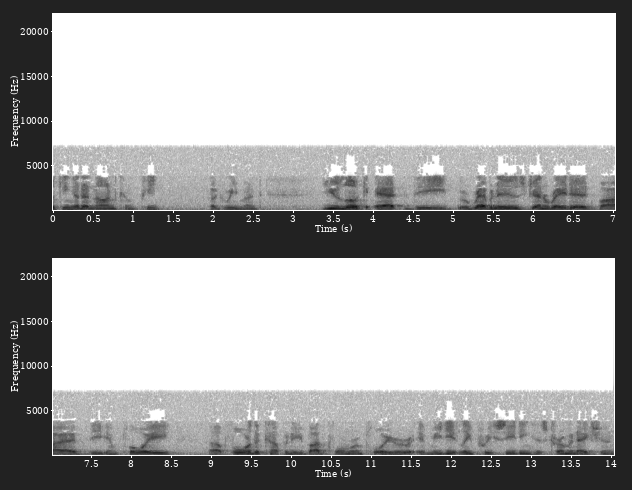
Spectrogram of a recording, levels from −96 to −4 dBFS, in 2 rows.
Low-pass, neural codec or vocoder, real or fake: 7.2 kHz; none; real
